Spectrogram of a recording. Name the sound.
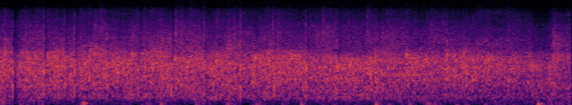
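audience applause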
